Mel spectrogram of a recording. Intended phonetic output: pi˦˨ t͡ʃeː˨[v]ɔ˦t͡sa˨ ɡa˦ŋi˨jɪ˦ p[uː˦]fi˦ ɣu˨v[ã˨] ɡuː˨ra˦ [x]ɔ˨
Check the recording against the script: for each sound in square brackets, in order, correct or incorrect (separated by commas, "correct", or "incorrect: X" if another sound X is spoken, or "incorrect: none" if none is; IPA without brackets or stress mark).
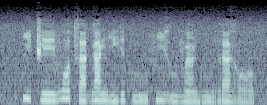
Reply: correct, incorrect: uː˨, correct, incorrect: ɣ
